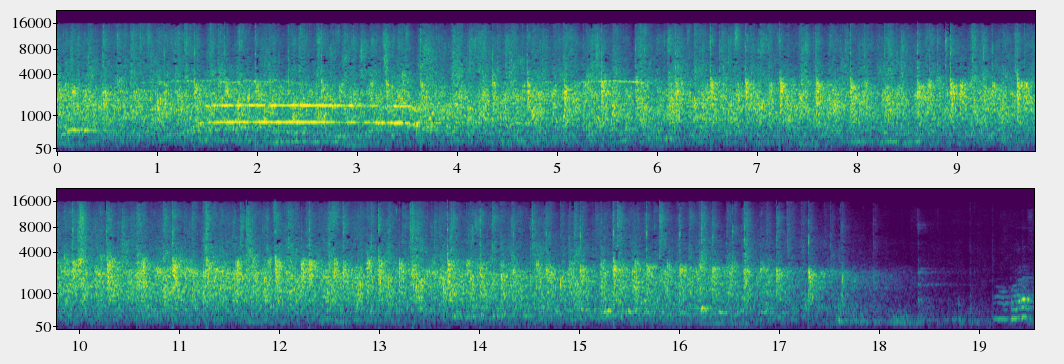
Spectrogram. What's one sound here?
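An audience claps loudly and steadily indoors, then the applause dies away.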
